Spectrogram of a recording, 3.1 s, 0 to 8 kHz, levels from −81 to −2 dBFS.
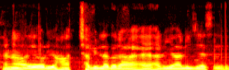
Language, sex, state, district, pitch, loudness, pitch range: Hindi, male, Madhya Pradesh, Katni, 130 Hz, -12 LUFS, 125-135 Hz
